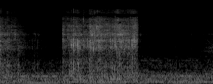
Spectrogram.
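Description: Clear plastic bag crinkling and rustling as it is handled, with a louder burst lasting under a second from about half a second in.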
